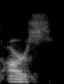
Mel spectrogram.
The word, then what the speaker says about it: Urs: Pronounce Ars.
